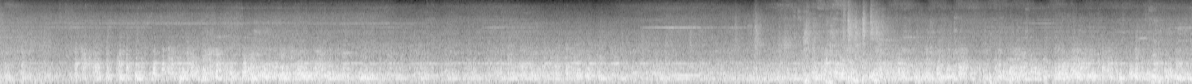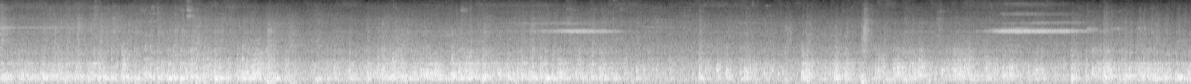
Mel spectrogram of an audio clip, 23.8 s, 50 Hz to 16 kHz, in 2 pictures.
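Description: The 16332 Express rumbles along the rails with a loud, continuous roar, rhythmic clickety-clack and brief wheel squeals, heard close up from inside a 2A coach.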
